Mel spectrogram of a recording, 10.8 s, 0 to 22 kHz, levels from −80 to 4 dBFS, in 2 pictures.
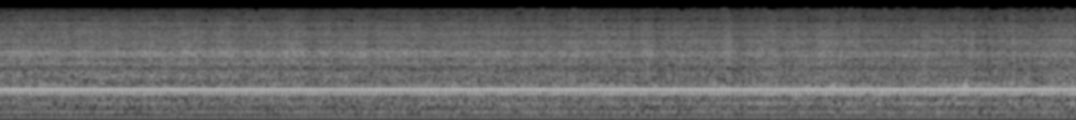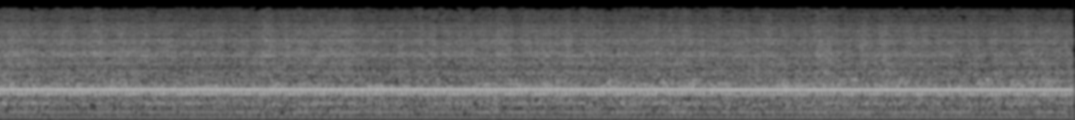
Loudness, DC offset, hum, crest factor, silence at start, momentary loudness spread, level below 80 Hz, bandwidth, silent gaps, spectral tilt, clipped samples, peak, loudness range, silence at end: -20 LUFS; under 0.1%; none; 12 dB; 0 s; 1 LU; -72 dBFS; 17 kHz; none; -0.5 dB/octave; under 0.1%; -8 dBFS; 1 LU; 0 s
